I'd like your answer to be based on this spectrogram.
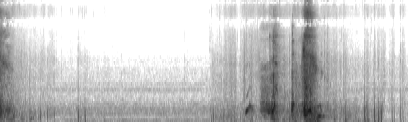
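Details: Person with a cold, sneezing badly for about three days and improving: a cluster of forceful, breathy sneezes with short gasps between them.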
